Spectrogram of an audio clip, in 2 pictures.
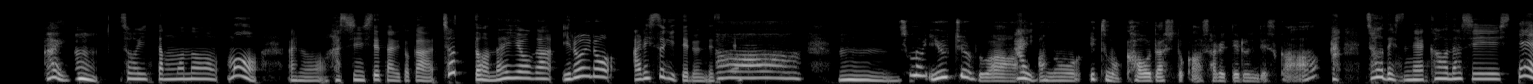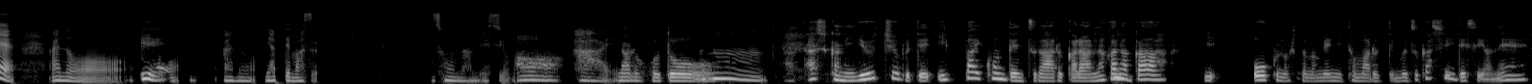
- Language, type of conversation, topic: Japanese, advice, 期待した売上が出ず、自分の能力に自信が持てません。どうすればいいですか？
- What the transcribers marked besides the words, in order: other background noise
